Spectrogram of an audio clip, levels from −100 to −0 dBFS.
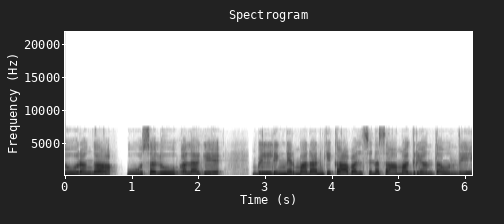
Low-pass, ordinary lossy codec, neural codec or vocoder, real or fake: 7.2 kHz; none; vocoder, 22.05 kHz, 80 mel bands, WaveNeXt; fake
